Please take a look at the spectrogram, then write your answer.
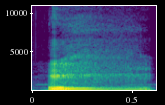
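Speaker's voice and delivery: high burst of laughter. Real, not acted. Telling viewers who left the room, bursting into high laughter. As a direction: crack up at the reveal.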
